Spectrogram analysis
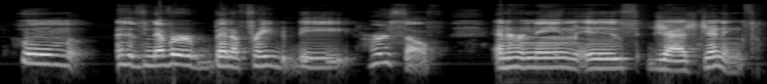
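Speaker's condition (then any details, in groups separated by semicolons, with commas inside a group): Cerebral palsy; physical disability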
